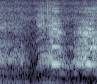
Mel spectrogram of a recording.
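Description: Farm poultry honk loudly and close by, two or three nasal calls in quick succession.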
